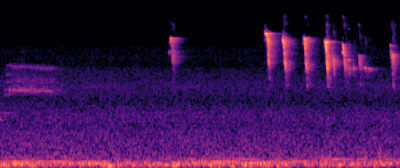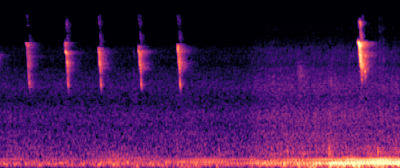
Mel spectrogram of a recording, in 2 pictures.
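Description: A series of sharp, high-pitched chip calls from a small animal, each one sliding down in pitch and coming about two a second for several seconds. A low rumble builds near the end.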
